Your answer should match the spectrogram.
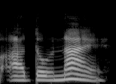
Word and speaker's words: Adonai: 万军之耶和华这个字是用军队的复数 Tzevaot Tzevaot，万军之耶和华就是 Adonai Tzevaot，耶和华我们念作 Adonai，然后 Tzevaot，所以合起来就是 Adonai Tzevaot，万军之耶和华。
